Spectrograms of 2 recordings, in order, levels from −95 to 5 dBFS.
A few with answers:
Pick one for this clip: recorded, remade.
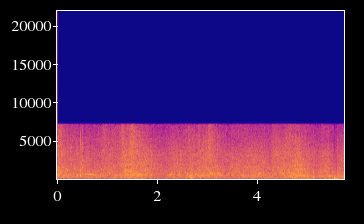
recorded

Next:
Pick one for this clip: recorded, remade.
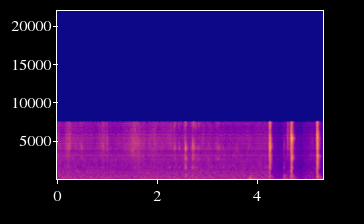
remade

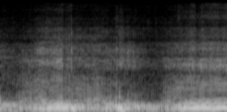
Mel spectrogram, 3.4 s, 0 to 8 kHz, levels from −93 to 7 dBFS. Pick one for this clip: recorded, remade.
remade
